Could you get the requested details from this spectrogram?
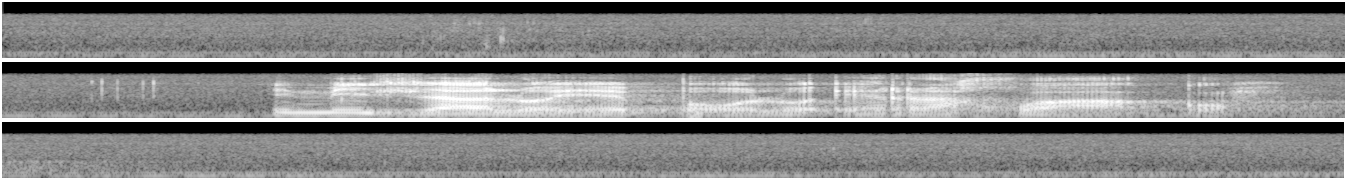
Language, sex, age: South Ndebele, male, 23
